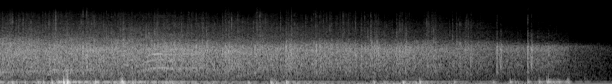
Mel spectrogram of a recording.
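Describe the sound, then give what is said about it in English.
Applause at Virginia Highland Church in Atlanta welcoming a pastor at an International Day Against Homophobia event, a dense, steady wash of clapping that fades away at the end. “Pastor Chris Glosser, is going to come in and do our prayer. Let's give him a hand, you all.”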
